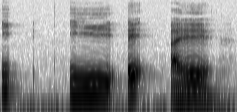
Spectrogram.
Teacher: जीभ के अग्र भाग से आते हैं। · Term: अग्र स्वर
